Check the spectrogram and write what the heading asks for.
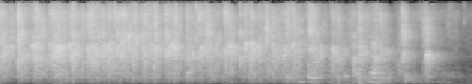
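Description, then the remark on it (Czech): An audience applauding, a dense, steady patter of many hands clapping that holds strong for several seconds before thinning out and fading at the end. “Prosím o potlesk”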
